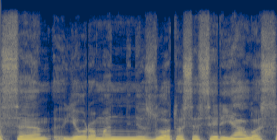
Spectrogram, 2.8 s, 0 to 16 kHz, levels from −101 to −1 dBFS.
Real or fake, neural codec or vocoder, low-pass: real; none; 14.4 kHz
